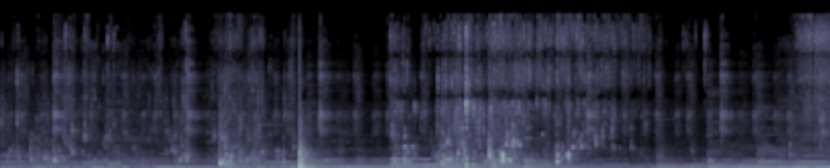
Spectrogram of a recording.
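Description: Cups of water are poured into a pot of white bean and kale soup, giving close, splashing and trickling bursts that stop and start, with tonal music underneath.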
